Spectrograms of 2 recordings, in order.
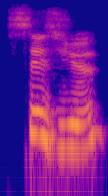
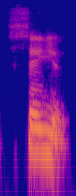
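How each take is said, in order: First: Ses yeux linked with a z; liaison. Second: Ses yeux with silent s; ses, then yeux, unlinked; missing liaison. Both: Shown as a demonstration. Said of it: "y no ses yeux".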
